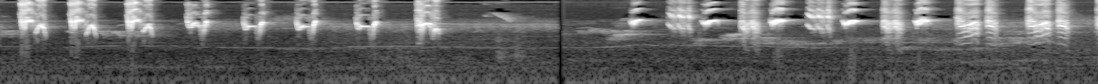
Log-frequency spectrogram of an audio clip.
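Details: Long-tailed shrike in energetic song, played as a lure for other shrikes: fast run of piercing downswept notes, a short pause, then a busier sequence of varied sharp, chirping notes.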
